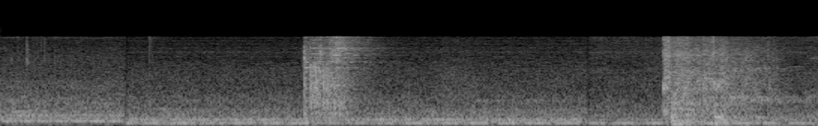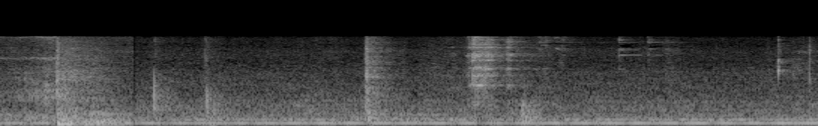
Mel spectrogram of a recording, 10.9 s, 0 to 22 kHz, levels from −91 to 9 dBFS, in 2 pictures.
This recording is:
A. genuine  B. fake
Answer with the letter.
A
